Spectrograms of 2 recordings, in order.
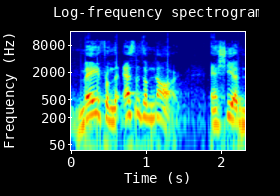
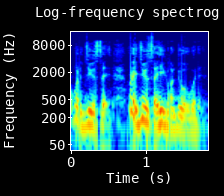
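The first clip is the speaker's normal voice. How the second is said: ordinary delivery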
